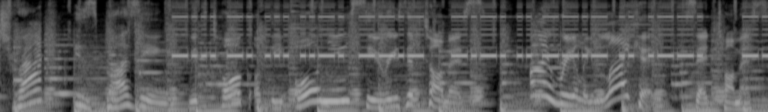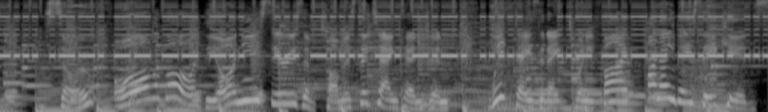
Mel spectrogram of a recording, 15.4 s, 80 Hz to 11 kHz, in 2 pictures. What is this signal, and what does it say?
Morse code, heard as a high beeper, hand-sent with a paddle, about 26 wpm, 2350 Hz. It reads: BNSFQ CIQIP 7PMMD S6NC5 …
